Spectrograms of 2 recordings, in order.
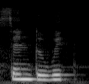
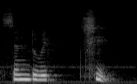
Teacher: because the last sound in English is the ch sound, they say chi.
